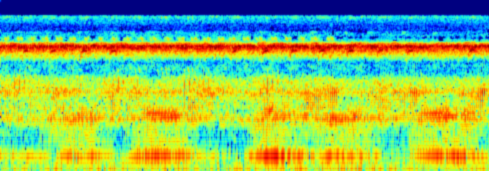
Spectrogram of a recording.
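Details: Frogs calling for rain: a dense chorus of raspy, pulsing croaks rolling in overlapping waves, backed by a steady high insect-like buzz throughout.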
